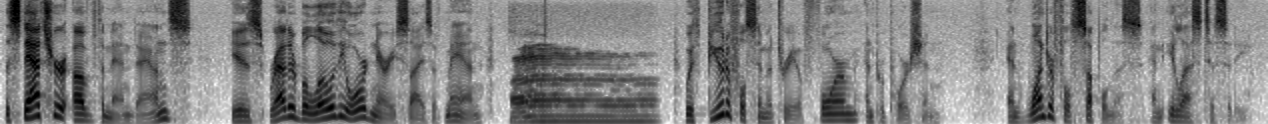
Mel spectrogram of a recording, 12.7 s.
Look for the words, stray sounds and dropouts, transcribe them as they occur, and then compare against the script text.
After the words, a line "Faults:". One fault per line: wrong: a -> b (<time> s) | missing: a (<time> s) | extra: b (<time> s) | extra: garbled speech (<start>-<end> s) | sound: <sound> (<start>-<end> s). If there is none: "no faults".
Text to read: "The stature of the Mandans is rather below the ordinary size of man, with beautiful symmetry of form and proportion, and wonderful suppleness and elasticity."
"The stature of the Mandans is rather below the ordinary size of man, with beautiful symmetry of form and proportion, and wonderful suppleness and elasticity."
Faults:
sound: laugh (5.1-6.6 s)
